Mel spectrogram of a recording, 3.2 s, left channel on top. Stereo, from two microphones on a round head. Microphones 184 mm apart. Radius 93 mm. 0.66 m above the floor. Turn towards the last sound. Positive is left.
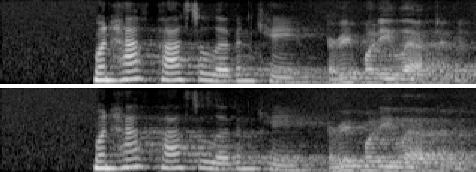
turn(degrees=80)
